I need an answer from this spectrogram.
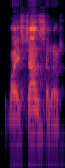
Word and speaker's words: vice chancellor: i i met the vice chancellor of a university so vice chancellor so their vice is is secondary stress vice has secondary stress chancellor has the primary state so vice chancellor then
